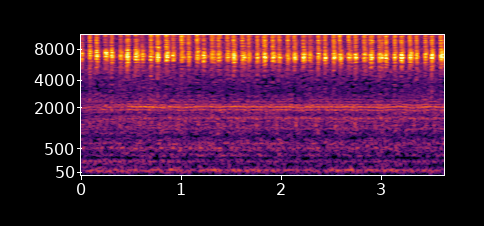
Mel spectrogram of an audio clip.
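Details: 2013 Chevy Suburban 1500 5.3 at idle with a new-looking serpentine belt: rapid high bird-like chirping squeak about three times a second from a worn belt tensioner pulley bearing with debris on its surface.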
